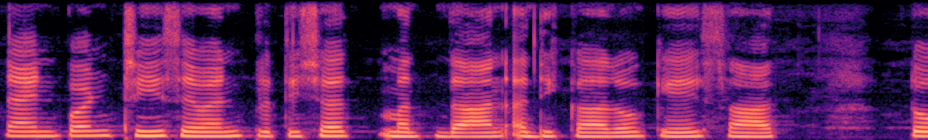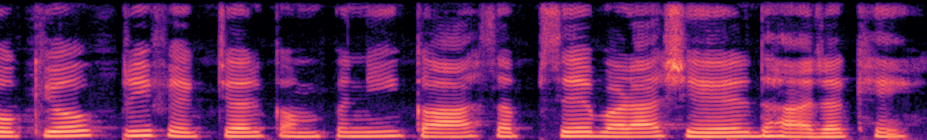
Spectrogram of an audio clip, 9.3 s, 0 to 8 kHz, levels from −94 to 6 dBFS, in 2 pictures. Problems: background sounds at intervals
